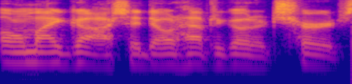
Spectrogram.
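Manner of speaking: imitated elated, overjoyed voice. Retelling a thought after throwing up before church: imitating own past elation. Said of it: "this elated feeling of".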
